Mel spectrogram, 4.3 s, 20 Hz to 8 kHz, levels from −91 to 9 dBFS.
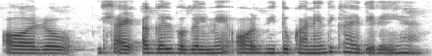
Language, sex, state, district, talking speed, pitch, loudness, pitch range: Hindi, female, Bihar, Darbhanga, 155 wpm, 195 Hz, -17 LUFS, 185-200 Hz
